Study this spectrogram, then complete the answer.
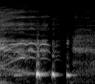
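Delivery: very high burst of laughter; squealing laugh. Real, not acted. Laughing at his reason.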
